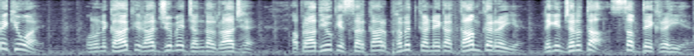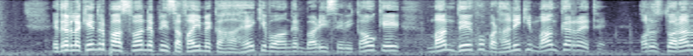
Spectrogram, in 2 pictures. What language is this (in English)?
Hindi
